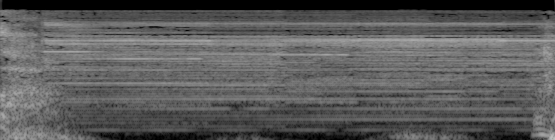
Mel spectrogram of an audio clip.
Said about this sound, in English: That says dentist drill. Mm-hmm. Doesn't sound like it at all. No, it still sounds like a truck horn thing.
